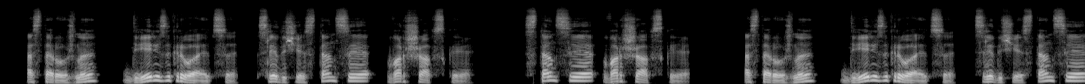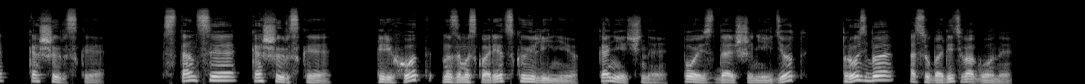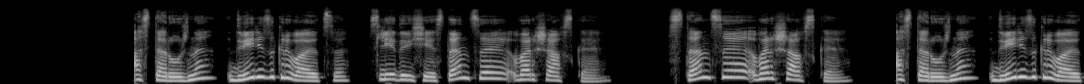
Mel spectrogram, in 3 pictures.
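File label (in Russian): диктор в московском метро Каховская линия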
